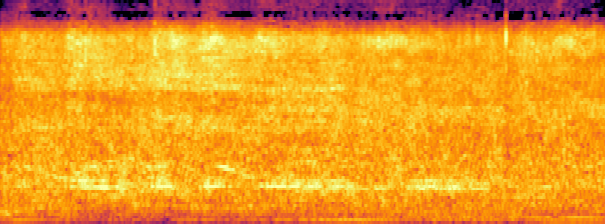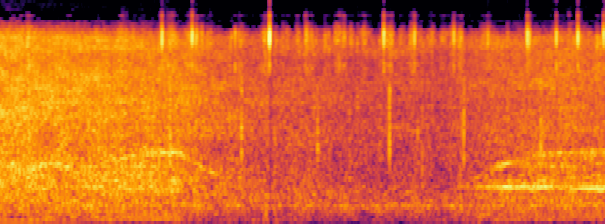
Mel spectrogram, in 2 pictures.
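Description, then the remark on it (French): Leaf blowers running outdoors among autumn leaves: a loud, steady engine roar with a thin whining tone on top. It eases off briefly toward the end, then the whine rises again. No one speaks. “Il y a des feuilles, des souffleuses.”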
